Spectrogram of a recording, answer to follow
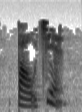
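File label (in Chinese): "保健", Mandarin Chinese; chinese flashcards; hsk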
